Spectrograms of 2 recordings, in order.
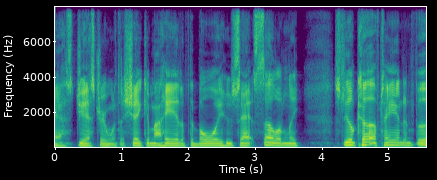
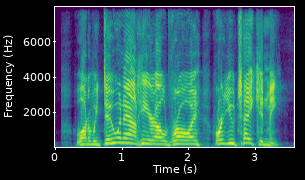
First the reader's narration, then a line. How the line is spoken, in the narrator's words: the kid bellowed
